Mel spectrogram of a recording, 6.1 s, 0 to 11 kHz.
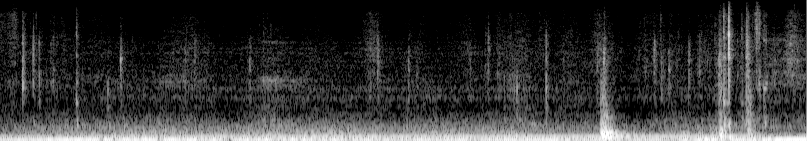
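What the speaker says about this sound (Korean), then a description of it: "다시 시동을 꺼도록 하겠습니다." A 2011 Kia Soul engine idles with a steady low hum close by, and a brief mechanical clunk comes near the end. No voices are heard.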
